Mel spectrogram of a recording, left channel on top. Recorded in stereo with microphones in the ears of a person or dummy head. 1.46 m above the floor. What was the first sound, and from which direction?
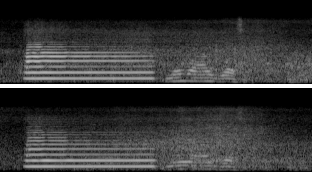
A trumpet, 55° left (ahead or behind).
